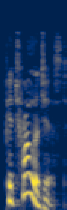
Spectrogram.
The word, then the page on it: petrologist: British English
